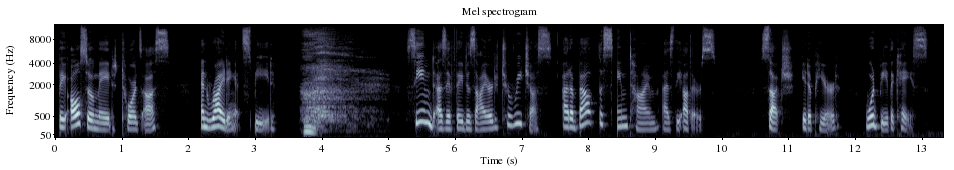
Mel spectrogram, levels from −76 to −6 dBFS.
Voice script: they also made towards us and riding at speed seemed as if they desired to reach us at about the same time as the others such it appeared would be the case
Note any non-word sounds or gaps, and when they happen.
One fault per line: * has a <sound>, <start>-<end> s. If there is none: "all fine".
* has a sigh, 3.7-5.0 s
* has a dropout, 8.4-8.4 s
